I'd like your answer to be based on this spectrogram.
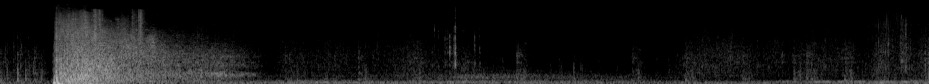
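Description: A shotgun fires once in the Fallout 4 video game, a single loud close blast followed by a long decaying echo and faint mechanical clicks, with no talk.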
